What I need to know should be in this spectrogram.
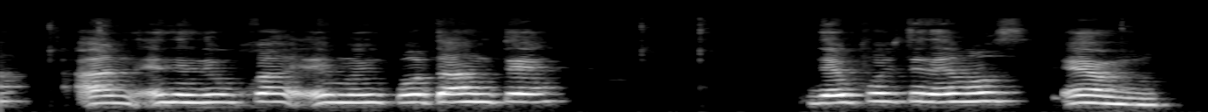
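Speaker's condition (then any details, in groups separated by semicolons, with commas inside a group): Cerebral palsy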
